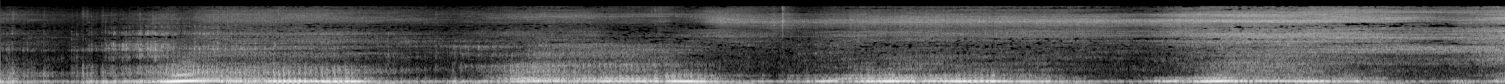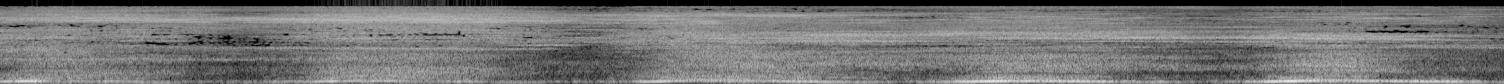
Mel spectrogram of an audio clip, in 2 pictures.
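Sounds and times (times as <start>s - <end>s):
car engine revving: 0.0s - 30.0s
steady hiss: 6.5s - 30.0s.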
